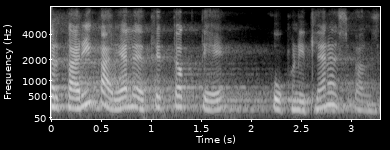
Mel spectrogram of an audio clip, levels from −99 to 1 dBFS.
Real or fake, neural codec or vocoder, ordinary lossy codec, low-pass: real; none; Opus, 32 kbps; 7.2 kHz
